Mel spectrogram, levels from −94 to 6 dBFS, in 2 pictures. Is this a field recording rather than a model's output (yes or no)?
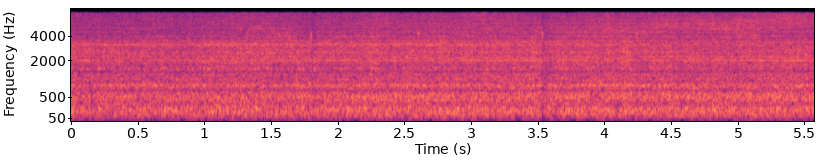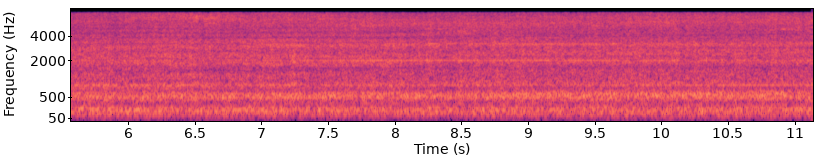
yes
